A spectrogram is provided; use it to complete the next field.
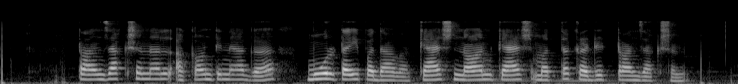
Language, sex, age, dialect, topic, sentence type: Kannada, female, 25-30, Dharwad Kannada, banking, statement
